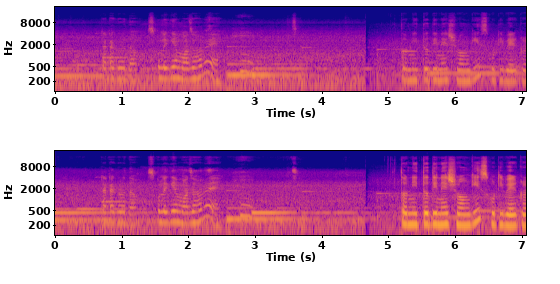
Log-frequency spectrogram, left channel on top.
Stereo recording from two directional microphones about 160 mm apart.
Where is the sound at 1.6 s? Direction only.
10° left (ahead or behind).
